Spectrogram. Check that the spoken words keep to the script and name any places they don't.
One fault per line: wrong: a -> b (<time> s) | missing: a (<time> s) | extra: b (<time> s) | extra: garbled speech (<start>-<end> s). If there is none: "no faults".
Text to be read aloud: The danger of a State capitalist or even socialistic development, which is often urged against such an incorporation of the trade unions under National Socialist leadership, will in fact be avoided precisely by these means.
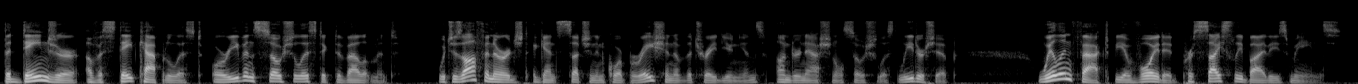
no faults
